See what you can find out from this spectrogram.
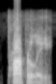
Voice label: "properly", American

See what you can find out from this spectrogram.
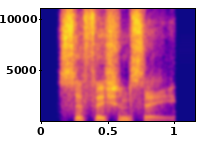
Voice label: "Sufficiency", British

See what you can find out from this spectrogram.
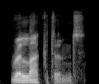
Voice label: "reluctant", British

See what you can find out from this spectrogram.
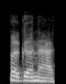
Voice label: "pergunnah", Indian; Dictionary

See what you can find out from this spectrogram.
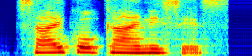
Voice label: "Psychokinesis", Indian; Dictionary

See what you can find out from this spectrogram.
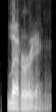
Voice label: "lettering", American

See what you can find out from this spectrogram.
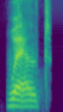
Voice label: "welt", Indian

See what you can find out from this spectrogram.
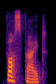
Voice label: "phosphite", Indian; Dictionary

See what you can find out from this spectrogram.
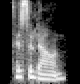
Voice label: "thistledown", Indian

